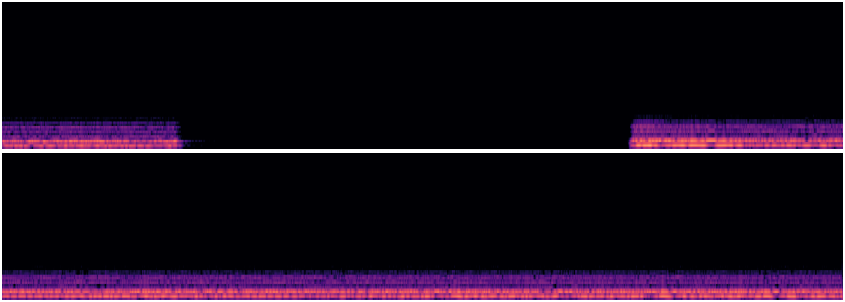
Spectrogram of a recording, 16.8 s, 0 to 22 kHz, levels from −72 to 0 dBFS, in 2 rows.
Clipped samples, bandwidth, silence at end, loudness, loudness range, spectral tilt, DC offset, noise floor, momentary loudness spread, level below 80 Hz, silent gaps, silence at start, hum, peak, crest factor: under 0.1%; 5.2 kHz; 0 s; -25 LUFS; 8 LU; 1 dB/octave; under 0.1%; -80 dBFS; 6 LU; under -90 dBFS; none; 0 s; none; -10 dBFS; 16 dB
